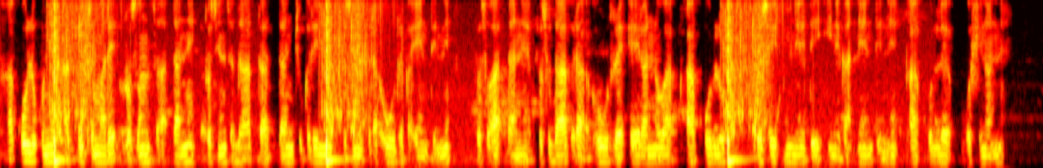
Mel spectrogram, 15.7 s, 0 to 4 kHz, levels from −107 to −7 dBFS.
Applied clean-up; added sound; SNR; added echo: none; Water / Splash, splatter; 0 dB; none.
